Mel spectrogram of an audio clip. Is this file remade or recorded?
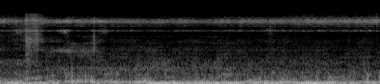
remade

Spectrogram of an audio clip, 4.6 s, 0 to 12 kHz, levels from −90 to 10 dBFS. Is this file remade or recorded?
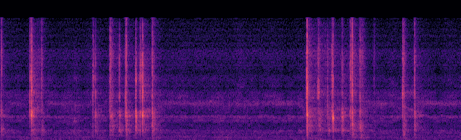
remade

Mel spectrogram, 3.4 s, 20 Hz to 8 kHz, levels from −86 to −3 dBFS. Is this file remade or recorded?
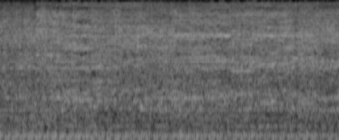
remade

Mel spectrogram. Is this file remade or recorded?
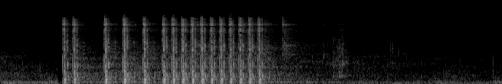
recorded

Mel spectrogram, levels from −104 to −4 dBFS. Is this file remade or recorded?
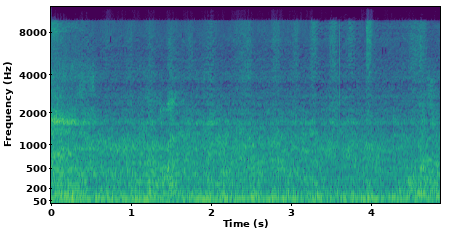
remade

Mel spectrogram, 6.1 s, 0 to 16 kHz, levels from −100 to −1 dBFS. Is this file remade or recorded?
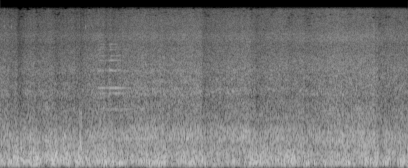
recorded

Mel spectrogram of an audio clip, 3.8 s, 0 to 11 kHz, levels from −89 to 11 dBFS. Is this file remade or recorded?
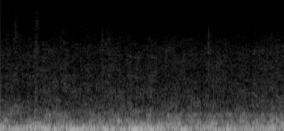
remade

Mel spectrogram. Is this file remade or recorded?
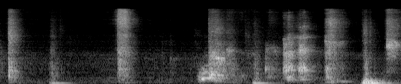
remade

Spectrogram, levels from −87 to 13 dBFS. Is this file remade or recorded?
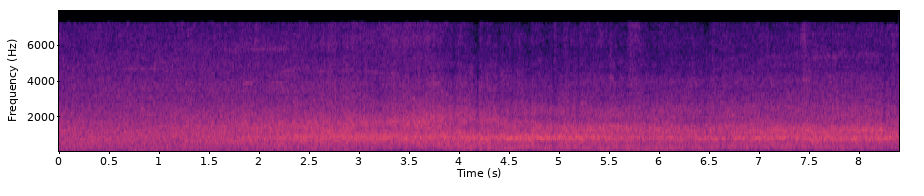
recorded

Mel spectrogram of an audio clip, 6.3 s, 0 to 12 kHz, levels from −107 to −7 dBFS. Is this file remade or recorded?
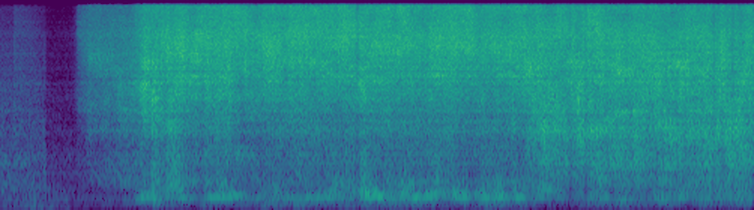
remade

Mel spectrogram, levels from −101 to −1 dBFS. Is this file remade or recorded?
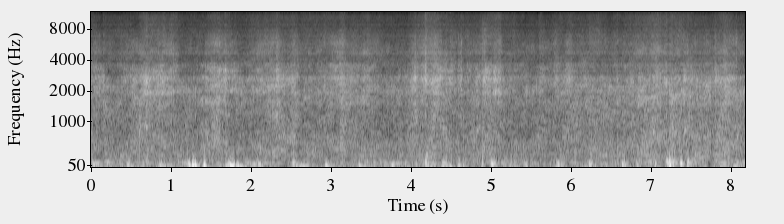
remade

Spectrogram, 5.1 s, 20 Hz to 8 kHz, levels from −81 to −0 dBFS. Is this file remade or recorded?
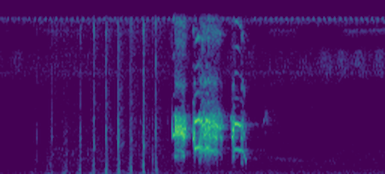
recorded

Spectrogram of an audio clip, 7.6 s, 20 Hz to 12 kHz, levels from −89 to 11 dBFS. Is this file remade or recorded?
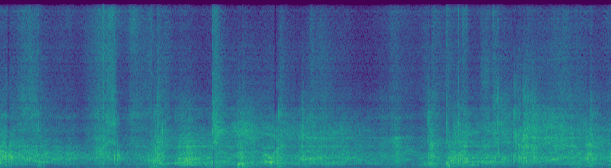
remade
